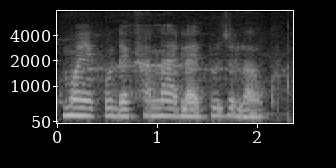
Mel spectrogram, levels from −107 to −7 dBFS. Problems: background sounds at intervals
